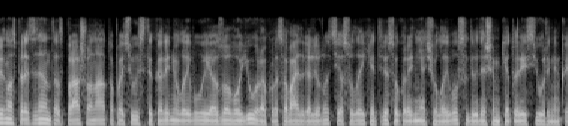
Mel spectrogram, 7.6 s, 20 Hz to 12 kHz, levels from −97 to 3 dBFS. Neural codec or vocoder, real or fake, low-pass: codec, 16 kHz, 4 kbps, X-Codec, HuBERT features, trained on general audio; fake; 7.2 kHz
